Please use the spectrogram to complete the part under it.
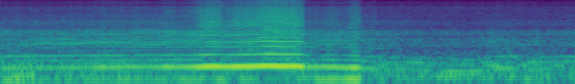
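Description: Tyres squeal briefly on the track.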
